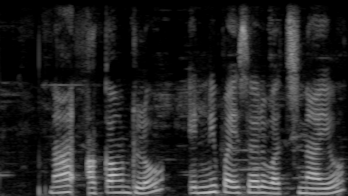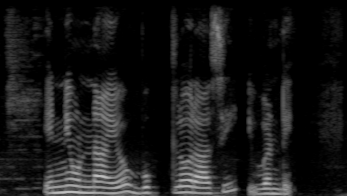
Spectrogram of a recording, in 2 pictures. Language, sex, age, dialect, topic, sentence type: Telugu, female, 18-24, Telangana, banking, question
